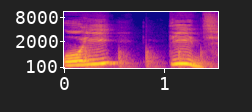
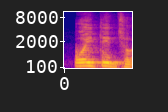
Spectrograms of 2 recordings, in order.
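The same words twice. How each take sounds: First: "ঐতিহ্য" drawn out slowly, broken as oi... tij; careful correct pronunciation. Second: "ঐতিহ্য" said whole as oi-tij-jho; correct pronunciation. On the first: Teacher shows students the correct sound of "ঐতিহ্য", slow syllable-by-syllable pronunciation. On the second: Teacher repeats the right answer to students, "ঐতিহ্য" pronounced oi-tij-jho in one go. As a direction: join "ঐতিহ্য" into one word, ending in jho. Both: Shown as a demonstration. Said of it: "সঠিক উচ্চারণটা হবে".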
